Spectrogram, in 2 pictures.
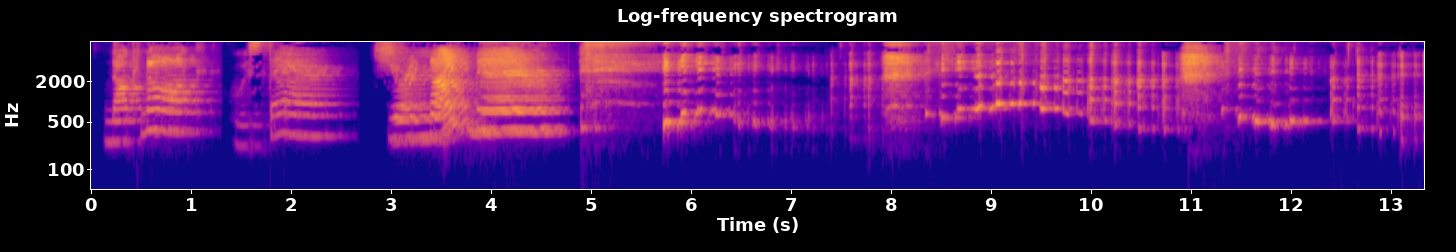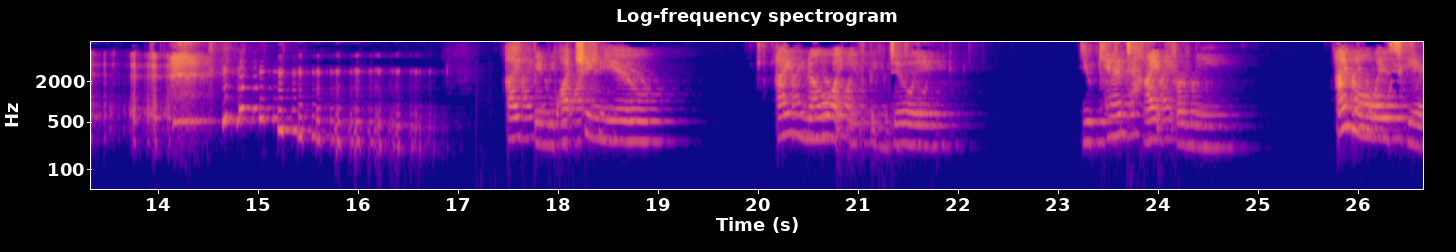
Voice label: creepy little girl talking scary voice horror sounds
